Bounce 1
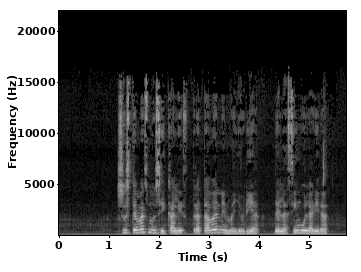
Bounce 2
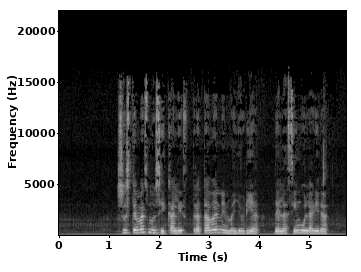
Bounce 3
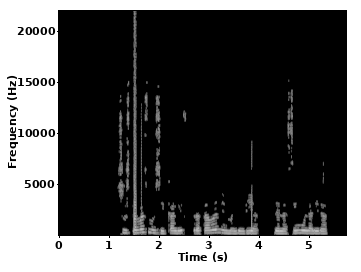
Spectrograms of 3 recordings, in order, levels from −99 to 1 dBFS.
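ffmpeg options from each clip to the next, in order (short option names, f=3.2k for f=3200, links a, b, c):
-af "highshelf=f=9.9k:g=-4"
-af "aeval=exprs='(mod(6.31*val(0)+1,2)-1)/6.31':c=same,afftfilt=real='re*gte(hypot(re,im),0.02)':imag='im*gte(hypot(re,im),0.02)':win_size=1024:overlap=0.75,volume=-4.5dB"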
